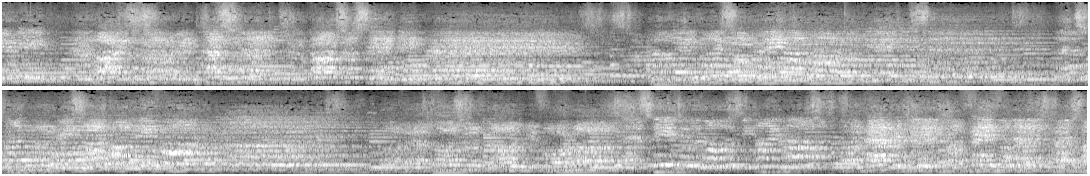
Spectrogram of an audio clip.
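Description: Mixed choir of men and women singing a hymn-like piece with orchestral accompaniment of strings and brass, in sustained, full chords.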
